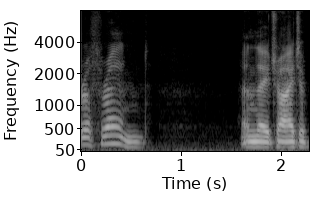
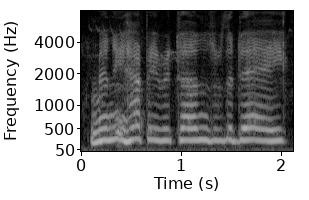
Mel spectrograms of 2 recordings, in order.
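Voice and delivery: high, thin little animal voice; Piglet; 12 semitones higher than usual. A narrator's reading. Piglet wishes Eeyore happy birthday, high and piping. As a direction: pipe it up high on a steady note. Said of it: "said Piglet".

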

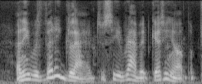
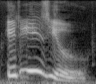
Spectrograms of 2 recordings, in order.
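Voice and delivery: very high, slow welcoming voice; Rabbit; slower than usual. A narrator's reading. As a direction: greet a friend in a high creature voice. Rabbit greets Pooh.

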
